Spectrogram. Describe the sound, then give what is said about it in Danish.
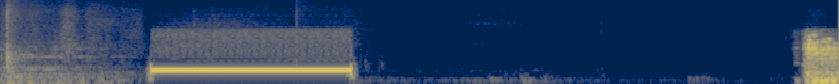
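An electronic telephone line tone on a call to a record-book office: one steady, mid-pitched beep about a second long, followed by silence. “så ringede vi også tidligere i dag til Guinness rekordbog, og det lød jo sådan her.”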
